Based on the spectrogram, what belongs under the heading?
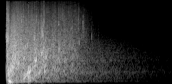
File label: Run Water, Footsteps; Warframe; Operator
